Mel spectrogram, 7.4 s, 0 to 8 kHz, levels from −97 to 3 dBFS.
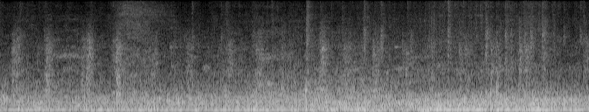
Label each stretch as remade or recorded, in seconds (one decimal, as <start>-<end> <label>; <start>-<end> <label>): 0.0-3.9 remade; 3.9-5.4 recorded; 5.4-7.4 remade

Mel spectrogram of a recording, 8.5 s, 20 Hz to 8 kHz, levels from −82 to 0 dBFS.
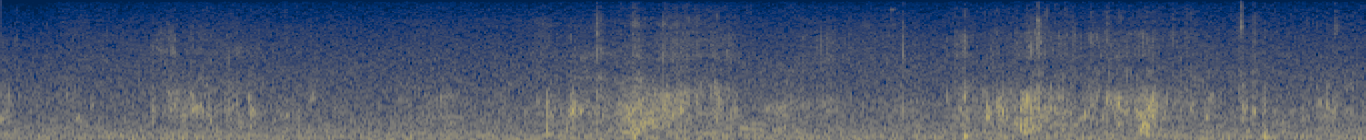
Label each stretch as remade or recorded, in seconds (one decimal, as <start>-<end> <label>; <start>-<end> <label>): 0.0-2.4 recorded; 2.4-4.0 remade; 4.0-8.5 recorded

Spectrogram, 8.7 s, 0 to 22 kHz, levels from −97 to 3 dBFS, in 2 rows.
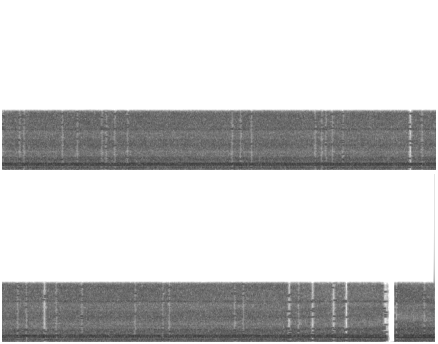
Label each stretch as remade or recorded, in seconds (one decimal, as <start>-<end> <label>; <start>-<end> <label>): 0.0-8.7 recorded

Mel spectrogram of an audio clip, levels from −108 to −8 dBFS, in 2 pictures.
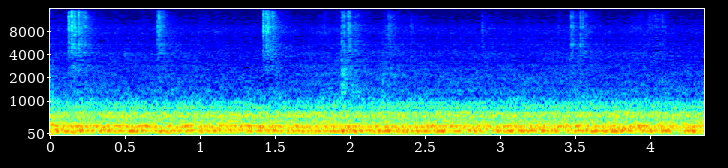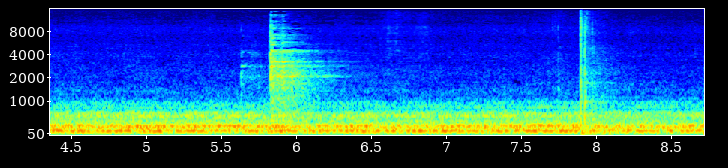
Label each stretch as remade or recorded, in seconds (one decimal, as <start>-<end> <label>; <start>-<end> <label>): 0.0-1.0 remade; 1.0-1.7 recorded; 1.7-4.0 remade; 4.0-6.2 recorded; 6.2-6.9 remade; 6.9-8.7 recorded

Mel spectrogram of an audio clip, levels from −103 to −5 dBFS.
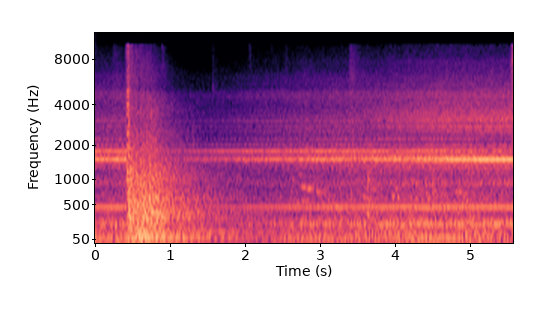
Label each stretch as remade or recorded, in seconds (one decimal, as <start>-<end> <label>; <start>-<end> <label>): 0.0-4.1 recorded; 4.1-4.7 remade; 4.7-5.6 recorded

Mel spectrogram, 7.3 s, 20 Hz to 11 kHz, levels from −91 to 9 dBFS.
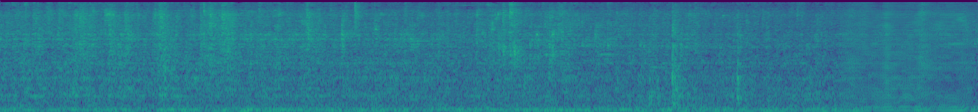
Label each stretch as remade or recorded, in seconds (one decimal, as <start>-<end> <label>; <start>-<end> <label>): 0.0-6.3 recorded; 6.3-7.3 remade

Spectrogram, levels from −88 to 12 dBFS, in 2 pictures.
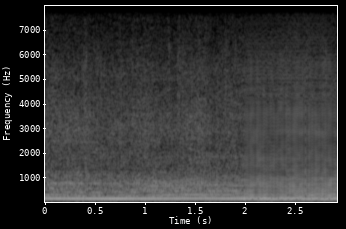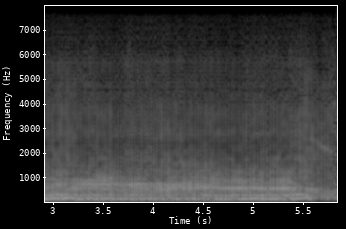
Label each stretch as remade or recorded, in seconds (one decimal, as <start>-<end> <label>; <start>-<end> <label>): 0.0-2.0 recorded; 2.0-5.8 remade

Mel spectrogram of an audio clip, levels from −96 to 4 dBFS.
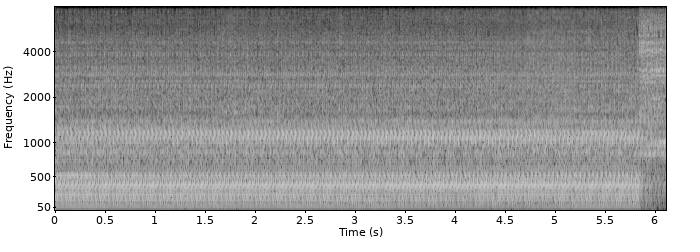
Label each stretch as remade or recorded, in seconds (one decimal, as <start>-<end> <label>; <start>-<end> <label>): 0.0-4.4 recorded; 4.4-5.2 remade; 5.2-6.1 recorded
